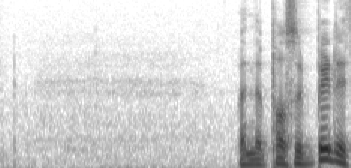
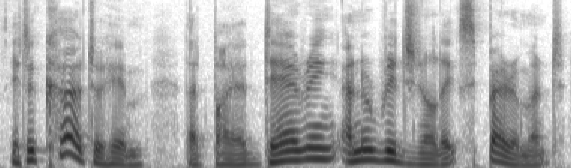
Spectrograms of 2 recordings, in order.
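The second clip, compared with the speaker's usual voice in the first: ordinary delivery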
